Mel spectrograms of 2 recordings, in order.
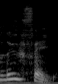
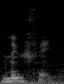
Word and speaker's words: Luffy: Oh, is it pronounced Luffy? Oh. Okay then. Okay, see, I've never watched it. I've only ever seen it written down. U in Japanese is U.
